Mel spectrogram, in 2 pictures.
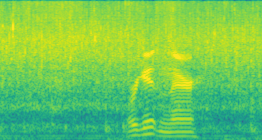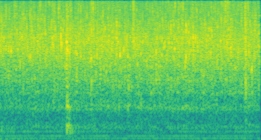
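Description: Chicken frying in a deep fryer gives a continuous low sizzle and bubble, broken by a brief stirring splash; a voice speaks over it briefly.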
